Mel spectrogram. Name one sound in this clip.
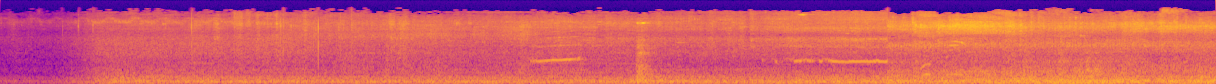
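A train rumbles past close by, its wheels clattering over the rails.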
